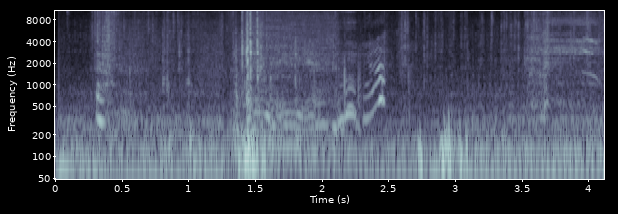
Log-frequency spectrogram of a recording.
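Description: Steady low hum of a car idling, heard from inside the cabin, with a muffled voice calling out from outside the car in short rising and falling cries around the middle.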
